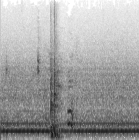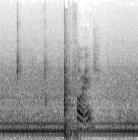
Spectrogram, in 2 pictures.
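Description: A spoon clinks against a glass jar.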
